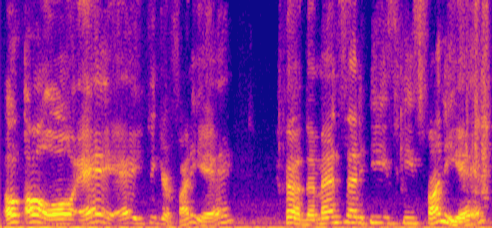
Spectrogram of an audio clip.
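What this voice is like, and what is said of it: Put-on Toronto Canadian accent. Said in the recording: “that's a Toronto accent right there”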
